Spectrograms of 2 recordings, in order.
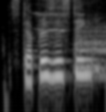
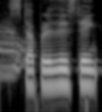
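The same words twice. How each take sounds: First: Higher-pitched playful order; mock command. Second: Lower-pitched firm repeat; mock stern command. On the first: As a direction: order the animal about, pitched up. Ordering the bucking donkey. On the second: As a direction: repeat the order, dropping the pitch. Repeats order to donkey.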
